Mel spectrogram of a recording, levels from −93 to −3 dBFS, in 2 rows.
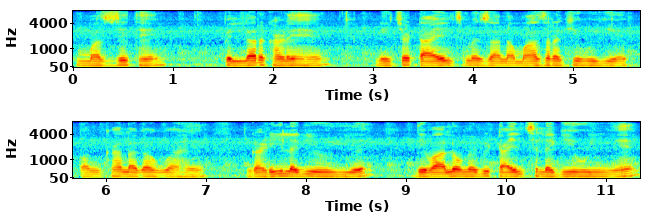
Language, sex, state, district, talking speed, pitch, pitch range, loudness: Hindi, male, Chhattisgarh, Sarguja, 145 wpm, 115 Hz, 110-120 Hz, -20 LUFS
